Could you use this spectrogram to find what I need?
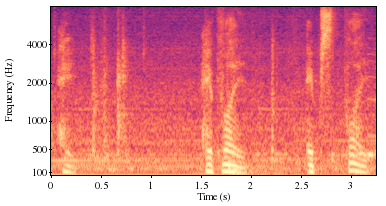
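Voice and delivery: soft, breathy whisper under the breath. Retelling how another person whispered to get the speaker's attention in a store aisle; whispering. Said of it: "he whispers like".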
